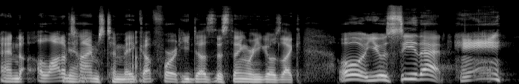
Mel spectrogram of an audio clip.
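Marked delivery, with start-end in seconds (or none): 3.4-5.0 put-on very slow, high-pitched, drawn-out, poor Mexican accent. Show how a performer plays a different person, imitating his not-so-great mexican accent. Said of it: "he doesn't do the greatest Mexican accent".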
